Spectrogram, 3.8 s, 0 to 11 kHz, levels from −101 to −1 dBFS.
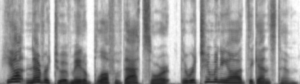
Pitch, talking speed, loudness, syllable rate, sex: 230 Hz, 290 wpm, -17 LUFS, 6.5 syllables/s, female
